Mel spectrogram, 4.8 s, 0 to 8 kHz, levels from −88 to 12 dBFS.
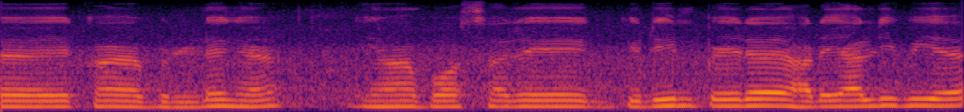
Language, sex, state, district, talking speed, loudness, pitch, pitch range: Hindi, male, Maharashtra, Nagpur, 175 wpm, -22 LUFS, 155 Hz, 155-175 Hz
